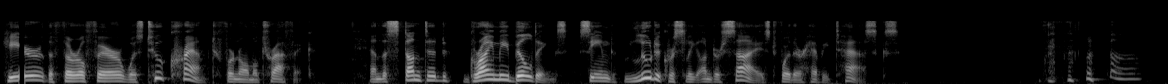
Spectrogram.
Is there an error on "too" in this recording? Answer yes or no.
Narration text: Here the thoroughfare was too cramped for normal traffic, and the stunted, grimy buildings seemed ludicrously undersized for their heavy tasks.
no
